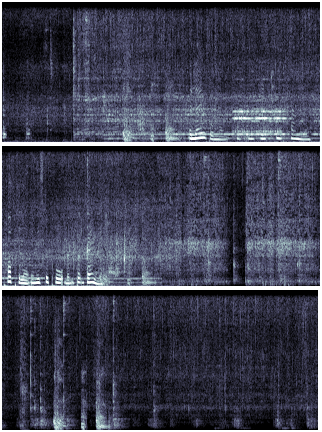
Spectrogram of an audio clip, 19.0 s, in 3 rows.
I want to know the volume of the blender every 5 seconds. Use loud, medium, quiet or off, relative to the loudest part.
loud, loud, loud, off.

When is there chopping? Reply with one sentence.
The chopping can't be heard in this clip.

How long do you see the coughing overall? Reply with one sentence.
The coughing can be heard for 4 seconds in total.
